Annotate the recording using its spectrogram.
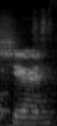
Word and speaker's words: Sheeran: Is it Sheeran? – Sheeran. – Finally pronounced Ed Sheeran.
